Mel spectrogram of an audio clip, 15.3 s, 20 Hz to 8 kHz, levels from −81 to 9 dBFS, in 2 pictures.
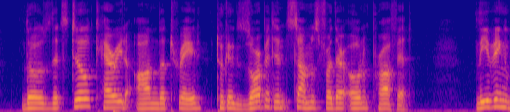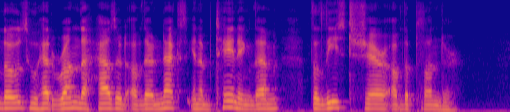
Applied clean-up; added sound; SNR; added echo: none; none; none; none.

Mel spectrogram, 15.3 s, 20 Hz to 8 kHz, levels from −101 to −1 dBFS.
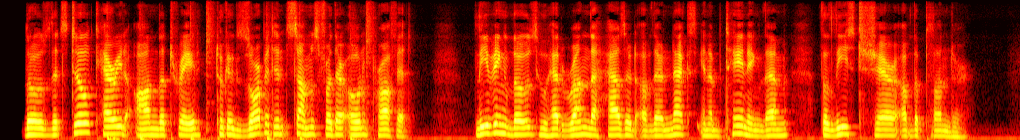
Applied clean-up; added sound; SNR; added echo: neural mask model DeepFilterNet 3.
